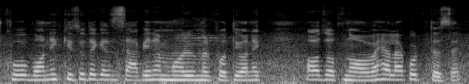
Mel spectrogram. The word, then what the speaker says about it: মরিয়ম: তো আসলে নাম যে কিতা আমি নিজেও জানি না, কতক্ষণ সারিকা, কতক্ষণ কতক্ষণ ময়রম, কিন্তু মরিয়ম শব্দটা উচ্চারণ কারো মুখ থেকে একবারও শুনি নাই, ময়ম।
